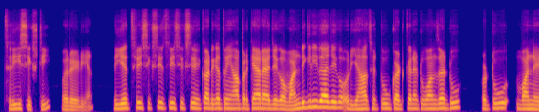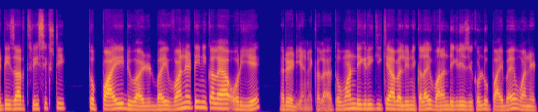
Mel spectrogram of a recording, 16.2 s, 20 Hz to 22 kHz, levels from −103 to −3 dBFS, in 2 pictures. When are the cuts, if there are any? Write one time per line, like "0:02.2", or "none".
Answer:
0:14.7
